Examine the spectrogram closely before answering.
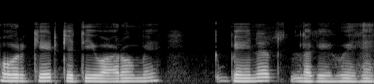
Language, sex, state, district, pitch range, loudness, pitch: Hindi, male, Jharkhand, Deoghar, 140-160 Hz, -16 LUFS, 150 Hz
